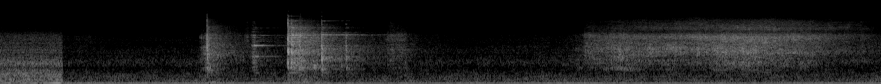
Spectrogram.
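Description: Metal speed square clinking down onto a granite countertop several times, each contact ringing briefly. Then a scratchy stroke of about two seconds as a tool is drawn along the square across a luxury vinyl plank.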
